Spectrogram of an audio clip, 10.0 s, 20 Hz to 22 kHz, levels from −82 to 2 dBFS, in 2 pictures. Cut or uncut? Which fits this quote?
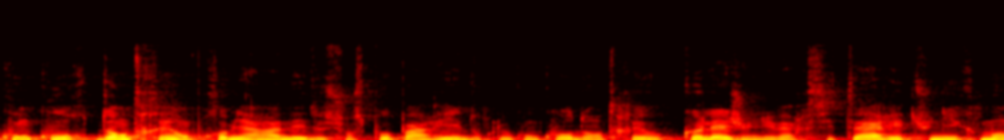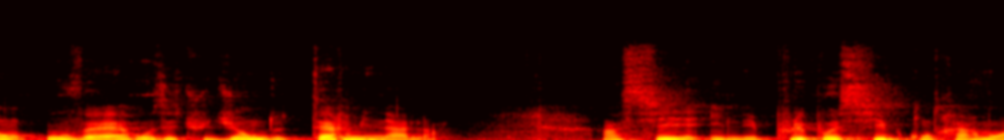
uncut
